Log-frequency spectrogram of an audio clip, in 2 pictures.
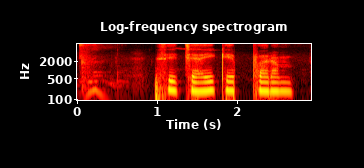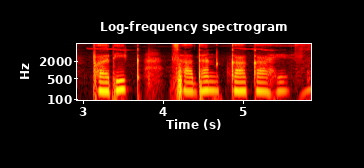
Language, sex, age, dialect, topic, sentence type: Chhattisgarhi, female, 18-24, Eastern, agriculture, question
